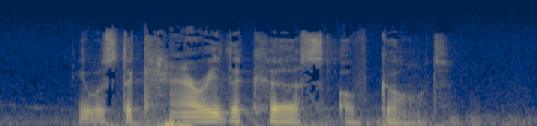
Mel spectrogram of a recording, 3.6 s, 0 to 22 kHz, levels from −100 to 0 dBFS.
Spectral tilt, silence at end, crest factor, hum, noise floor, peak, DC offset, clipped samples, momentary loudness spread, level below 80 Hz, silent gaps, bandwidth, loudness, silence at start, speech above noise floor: -4.5 dB/octave; 0.15 s; 20 dB; none; -66 dBFS; -18 dBFS; under 0.1%; under 0.1%; 15 LU; -48 dBFS; none; 10.5 kHz; -37 LUFS; 0.5 s; 29 dB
